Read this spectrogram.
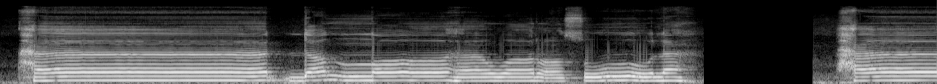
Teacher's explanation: jadi kita panjangkan Ha ini enam harakat baru masuk ke huruf yang ada tasydid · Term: mad lazim kilmi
